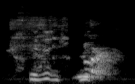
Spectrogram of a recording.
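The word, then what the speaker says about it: Björk: York. Bjork. You say, okay. The J is silent.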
